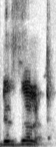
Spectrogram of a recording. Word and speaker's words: dessert: डिजर्ट pronunciation में अलग है ना, फर्क है ना प्रोनाउंसिएशन में।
